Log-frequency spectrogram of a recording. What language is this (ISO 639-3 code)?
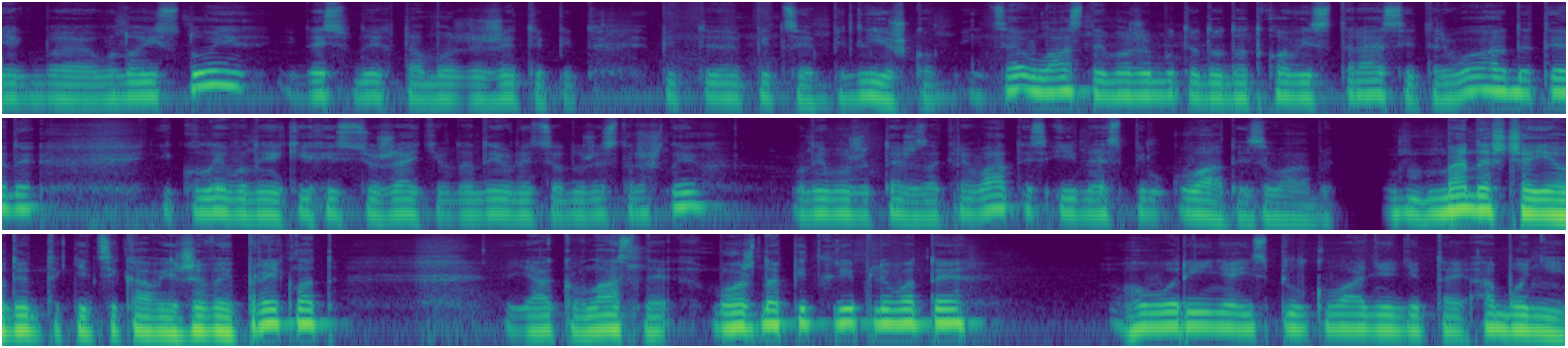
ukr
